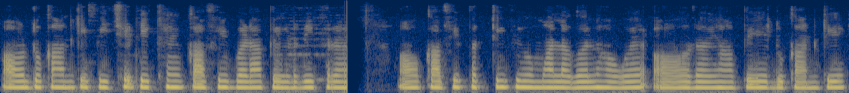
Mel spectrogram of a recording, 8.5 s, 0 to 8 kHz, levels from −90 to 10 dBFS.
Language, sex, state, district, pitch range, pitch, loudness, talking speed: Bhojpuri, female, Uttar Pradesh, Deoria, 190-200 Hz, 195 Hz, -16 LUFS, 160 wpm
